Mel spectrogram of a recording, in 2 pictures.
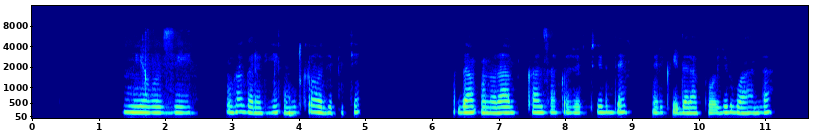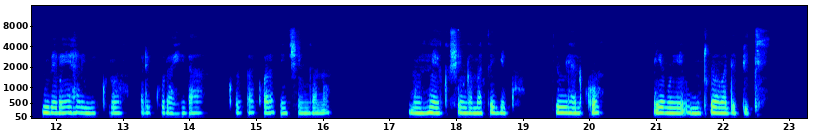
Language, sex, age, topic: Kinyarwanda, female, 18-24, government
